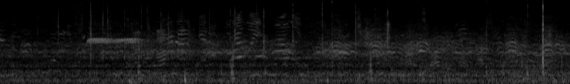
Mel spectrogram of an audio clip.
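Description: A referee's whistle blown once, a steady note of under a second, about a second in, followed by shrill shouting from children and spectators across the field.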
